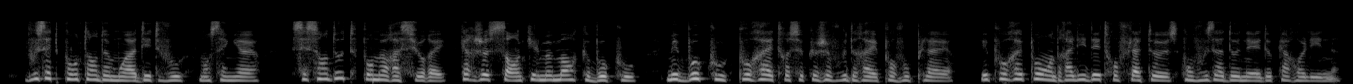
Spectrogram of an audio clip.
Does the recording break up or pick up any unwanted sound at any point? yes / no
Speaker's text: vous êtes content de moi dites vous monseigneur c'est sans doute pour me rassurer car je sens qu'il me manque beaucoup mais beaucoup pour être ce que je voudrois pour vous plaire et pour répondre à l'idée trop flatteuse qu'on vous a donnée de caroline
no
